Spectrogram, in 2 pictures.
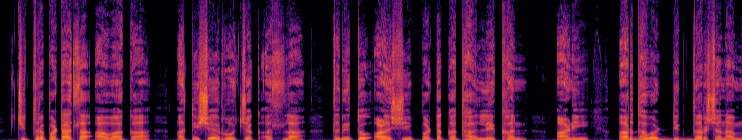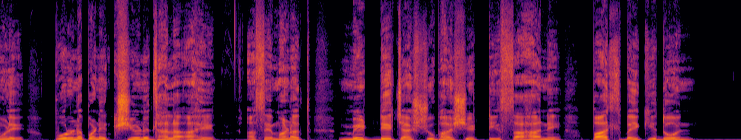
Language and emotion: Marathi, neutral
